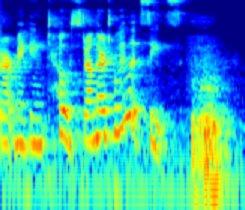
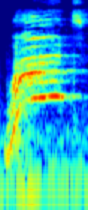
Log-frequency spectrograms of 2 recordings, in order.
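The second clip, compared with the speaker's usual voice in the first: very high, loud cry of shock; shocked shout; 8 dB louder than usual. Acted. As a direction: yelp it in disbelief. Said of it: "we all shouted".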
